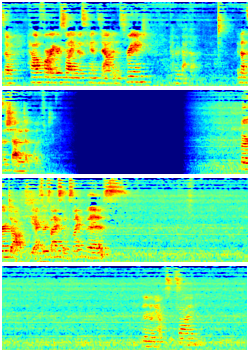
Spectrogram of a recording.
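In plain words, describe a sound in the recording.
A young woman speaks calmly to the listener.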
